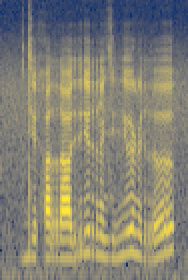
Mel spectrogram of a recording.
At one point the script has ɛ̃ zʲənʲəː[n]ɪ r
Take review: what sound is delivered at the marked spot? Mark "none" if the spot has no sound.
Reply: ɳ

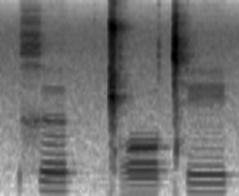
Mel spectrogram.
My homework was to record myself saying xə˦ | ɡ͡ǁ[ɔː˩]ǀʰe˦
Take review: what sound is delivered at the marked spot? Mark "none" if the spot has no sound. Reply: ɔː˩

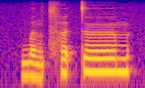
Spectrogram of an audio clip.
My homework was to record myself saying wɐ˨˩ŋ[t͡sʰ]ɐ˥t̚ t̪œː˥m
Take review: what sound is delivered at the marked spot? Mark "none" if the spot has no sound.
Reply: t͡sʰ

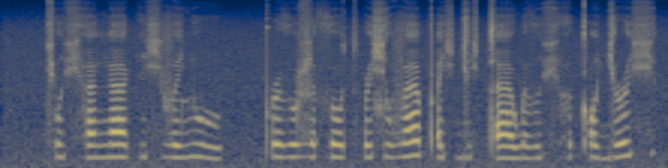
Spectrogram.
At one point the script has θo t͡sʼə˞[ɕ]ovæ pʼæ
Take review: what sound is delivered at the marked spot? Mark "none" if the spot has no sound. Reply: ɕ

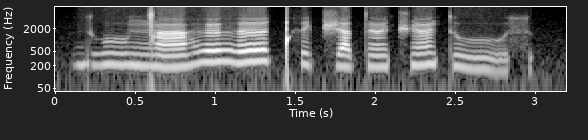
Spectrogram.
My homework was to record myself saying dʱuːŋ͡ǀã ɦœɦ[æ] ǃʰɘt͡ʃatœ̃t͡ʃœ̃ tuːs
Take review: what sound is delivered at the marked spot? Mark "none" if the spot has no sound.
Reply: ɜ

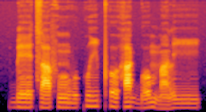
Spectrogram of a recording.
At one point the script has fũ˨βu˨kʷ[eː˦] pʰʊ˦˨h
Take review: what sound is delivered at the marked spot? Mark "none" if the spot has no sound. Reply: iː˦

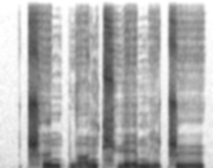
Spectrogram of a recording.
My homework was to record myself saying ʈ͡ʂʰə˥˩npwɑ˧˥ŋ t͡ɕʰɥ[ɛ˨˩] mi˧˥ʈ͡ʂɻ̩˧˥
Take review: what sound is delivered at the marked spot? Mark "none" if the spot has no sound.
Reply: ɛ˨˩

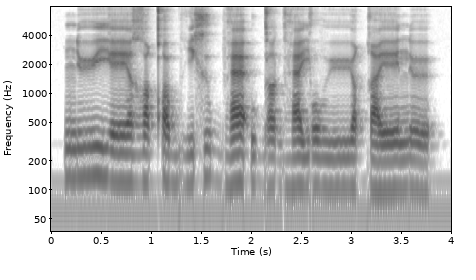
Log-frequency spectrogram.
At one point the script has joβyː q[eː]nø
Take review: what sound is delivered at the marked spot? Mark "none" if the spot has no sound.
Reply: eː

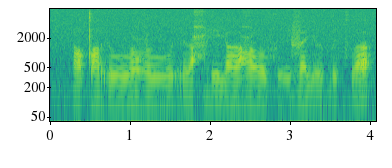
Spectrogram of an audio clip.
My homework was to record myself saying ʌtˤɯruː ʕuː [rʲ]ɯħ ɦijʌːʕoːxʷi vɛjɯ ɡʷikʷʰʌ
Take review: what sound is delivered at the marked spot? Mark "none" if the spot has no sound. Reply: r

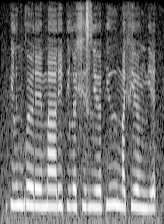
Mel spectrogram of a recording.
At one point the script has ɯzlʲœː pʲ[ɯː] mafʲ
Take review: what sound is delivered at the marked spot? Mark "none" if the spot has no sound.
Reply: ɯː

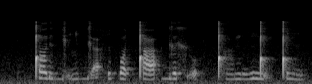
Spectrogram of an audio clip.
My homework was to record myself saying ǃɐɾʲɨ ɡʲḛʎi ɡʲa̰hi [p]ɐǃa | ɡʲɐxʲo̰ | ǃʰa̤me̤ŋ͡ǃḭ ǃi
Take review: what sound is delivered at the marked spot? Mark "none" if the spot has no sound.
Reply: p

